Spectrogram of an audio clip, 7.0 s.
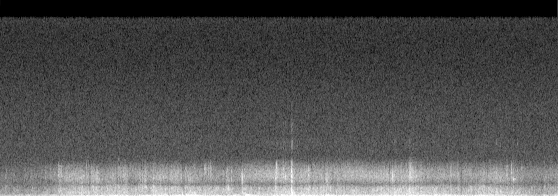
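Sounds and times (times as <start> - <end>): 
wind driving a windmill: 0.0 - 6.9.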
